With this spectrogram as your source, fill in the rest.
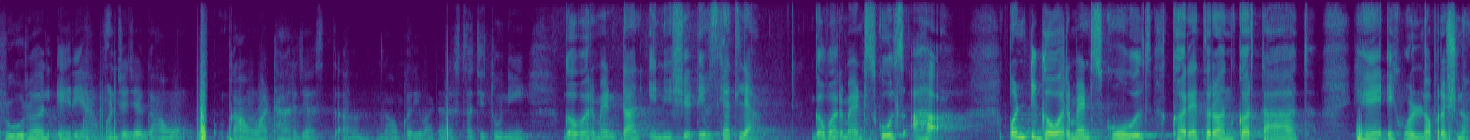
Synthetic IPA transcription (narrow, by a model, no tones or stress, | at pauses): ɾuɾəleɾijam̤əɳd͡ʑed͡ʑeɡãwɡãwʋaʈʰaɾd͡ʑeəst̪a̰ɡãwkəɾiːʋaʈʰaɾəst̪at̪it̪uni | ɡəʋəɾmeɳʈãniniɕieʈiʋsɡʱet̪lja | ɡəʋəɾmeɳʈskulsa̰ɦa̰pəɳt̪iɡəʋəɾmeɳʈskuːlskʰəɾet̪ɾənkəɾt̪at̪ | hẽʔekʋəɭlɔpɾəɕnə̰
